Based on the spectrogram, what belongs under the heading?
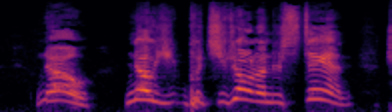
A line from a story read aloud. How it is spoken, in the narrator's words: Draco pleaded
